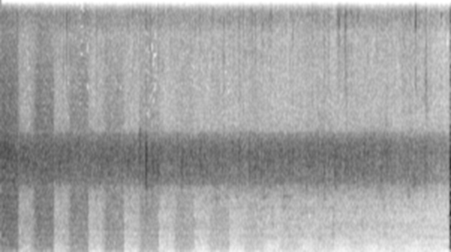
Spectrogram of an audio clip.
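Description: Chopped tomatoes and onions sizzling in hot oil in a kadai: a steady hiss that slowly grows fainter.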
